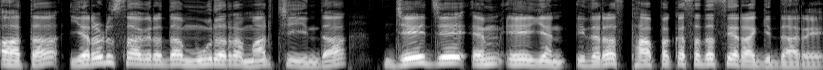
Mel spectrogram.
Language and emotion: Kannada, neutral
